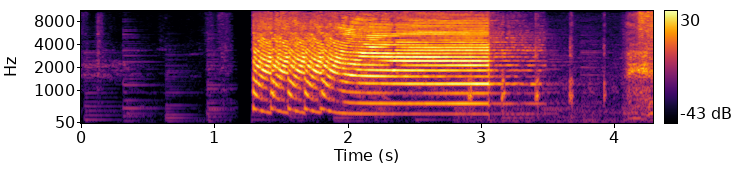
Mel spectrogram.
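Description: A loud horn-like comedy sound effect cuts in over light background music about a second in. Its pitch swoops down at the start, then it holds one steady blare for nearly two seconds and stops abruptly.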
